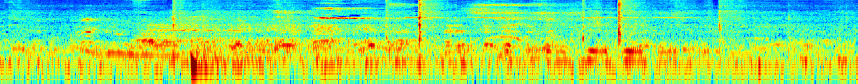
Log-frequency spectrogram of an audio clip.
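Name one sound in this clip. A ball thuds off a player's foot.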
